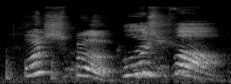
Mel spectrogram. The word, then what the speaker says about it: पुष्प: प में उ की मात्रा पु, और यहाँ आधा षटकोण श है, तो यहाँ उच्चारण जल्दी करेंगे। और ये प, पुष्प।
